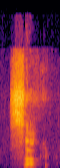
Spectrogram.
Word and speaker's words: succor: And what is it? Sucker. Yeah. Sucker. It's like a French word.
